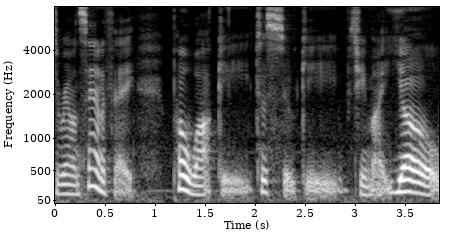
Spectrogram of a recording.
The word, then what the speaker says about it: Chimayo: Powaki, Tasuki, Chimayo with the yo on the end of it.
